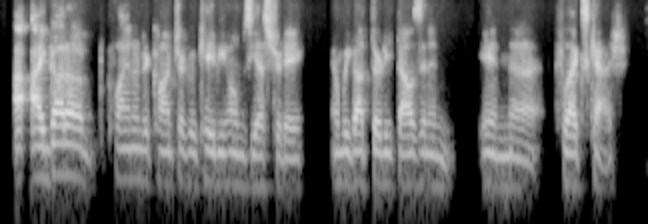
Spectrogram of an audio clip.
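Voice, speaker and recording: The recording is dry and close with no echo. A man with a medium pitch and an ordinary speaking voice talks at a moderate pace with fairly even intonation. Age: 20s. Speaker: real estate agent and investor. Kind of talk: casual chat.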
